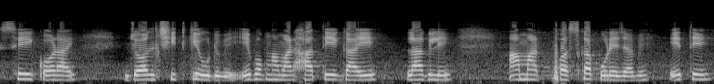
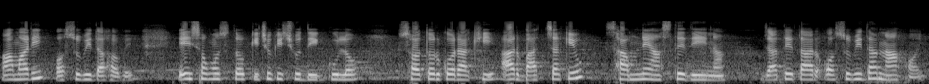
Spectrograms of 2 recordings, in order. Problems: background sounds at intervals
